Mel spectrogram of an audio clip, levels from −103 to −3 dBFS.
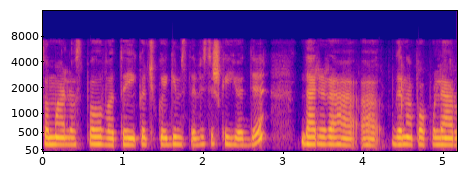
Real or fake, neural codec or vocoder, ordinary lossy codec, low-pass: real; none; AAC, 48 kbps; 7.2 kHz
